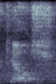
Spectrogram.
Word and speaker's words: Kilch: And it's hard to pronounce, but it's like Kil. It's Kilch, which is just kill but all the vowels are taken out.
